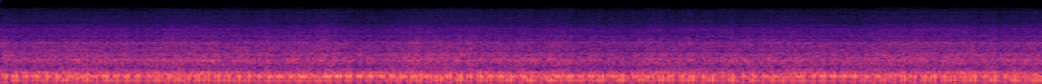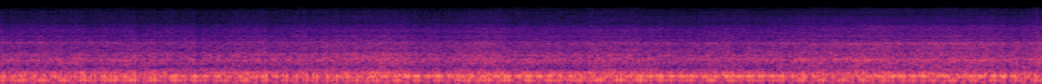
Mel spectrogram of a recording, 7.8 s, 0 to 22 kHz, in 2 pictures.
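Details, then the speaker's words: Craftsman garden tractor Kohler CV20, blades engaged on 46-inch deck with new primary deck belt: steady engine speed, soft even hum, no grinding or bearing growl; deck quiet and healthy. "but you hear it's not surging or anything once it Finds Its Groove it's good and then we turn the blades on pretty quiet too not a lot of bear"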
